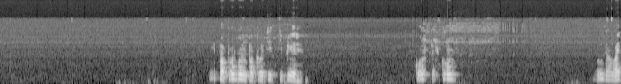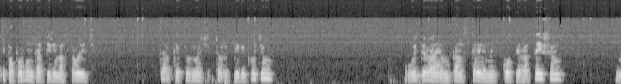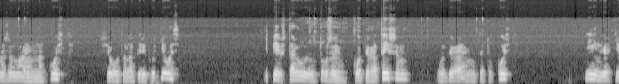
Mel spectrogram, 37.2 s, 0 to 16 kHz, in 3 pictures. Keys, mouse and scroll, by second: 0.3 scroll up 2, 1.4 click, 3.7 click, 4.2-4.8 scroll down 3, 4.8-5.8 scroll up 1, 5.8 r, 8.7 click, 10.5 click, 12.1 click, 14.1 click, 15.2 click, 16.4 r, 20.9 click, 24.1 click, 29.2-29.9 scroll down 2, 29.9 click, 30.9 click, 33.3 click, 35.9 click.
